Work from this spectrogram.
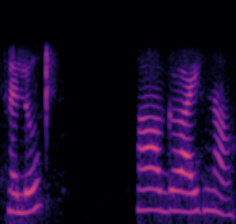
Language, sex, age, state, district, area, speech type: Marathi, female, 18-30, Maharashtra, Nashik, urban, conversation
